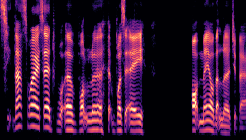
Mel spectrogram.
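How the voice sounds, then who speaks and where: In a dry, close sound with no echo, a man with an American accent talks at a moderate pace in a fairly high pitch, with lively intonation and long, frequent pauses. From England. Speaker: gaming streamer. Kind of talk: casual chat.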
